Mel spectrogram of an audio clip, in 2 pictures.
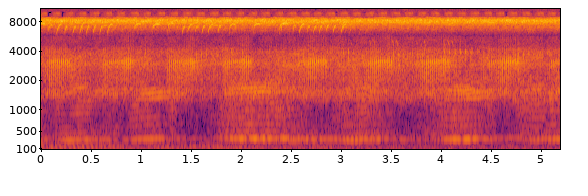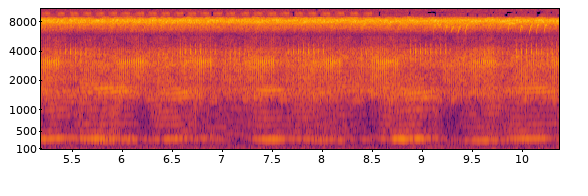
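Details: A frog chorus calling for rain, many voices overlapping in repeated harmonic croaks and bursts, some with quavering rising tones, over a constant piercing insect hum.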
